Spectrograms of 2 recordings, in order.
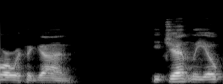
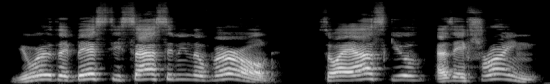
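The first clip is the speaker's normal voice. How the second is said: put-on German accent; 11 semitones higher, 6 dB louder than usual. Villain flattering the assassin, German accent. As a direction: coax him in German accent. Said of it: "He spoke in a German accent".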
